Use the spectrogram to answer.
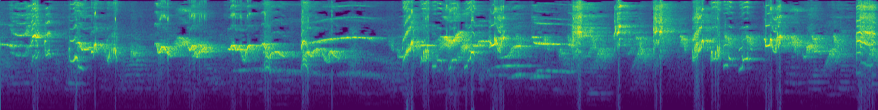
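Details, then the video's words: Oriental magpie-robin singing a frenzied ngobra-style lure song: a continuous rich jumble of mimicked whistles, trills and harsh chatter, loud and almost unbroken throughout. "Pancingan Kacer Gacor Ngobra Menggila"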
